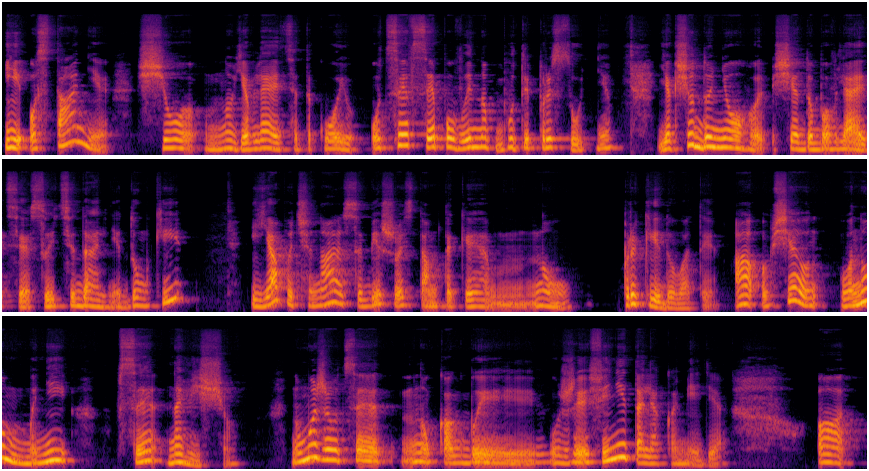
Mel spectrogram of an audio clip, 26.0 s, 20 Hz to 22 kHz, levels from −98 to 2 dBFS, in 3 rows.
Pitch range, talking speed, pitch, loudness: 185-240 Hz, 95 wpm, 220 Hz, -22 LUFS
